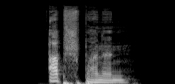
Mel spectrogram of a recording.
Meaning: to wind down
- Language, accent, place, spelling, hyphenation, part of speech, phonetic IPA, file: German, Germany, Berlin, abspannen, ab‧span‧nen, verb, [ˈapˌʃpanən], De-abspannen.ogg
